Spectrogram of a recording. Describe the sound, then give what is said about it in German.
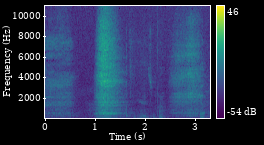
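Slow, deep breaths drawn in and pushed out through an open mouth during a medical examination while the chest is listened to, two broad airy swells with a quiet pause between, fairly loud, with no talking over them. “Jetzt mal durch den offenen Mund mal bitte tief ein- und ausatmen.”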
